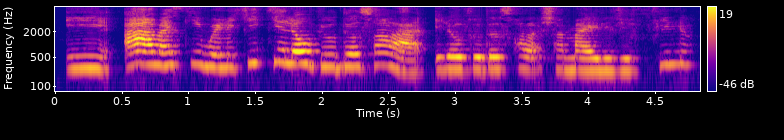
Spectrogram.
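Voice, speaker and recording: A young Brazilian woman with a childlike, squeaky voice, chatting animatedly to her viewers in a casual religious vlog. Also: fairly quick. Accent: Brazilian Portuguese. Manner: animated and chatty, often calls the viewers "gente". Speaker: vlogger. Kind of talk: casual religious video chat.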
